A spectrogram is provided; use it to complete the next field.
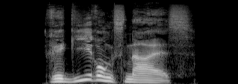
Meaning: strong/mixed nominative/accusative neuter singular of regierungsnah
- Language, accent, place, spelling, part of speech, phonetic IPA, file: German, Germany, Berlin, regierungsnahes, adjective, [ʁeˈɡiːʁʊŋsˌnaːəs], De-regierungsnahes.ogg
